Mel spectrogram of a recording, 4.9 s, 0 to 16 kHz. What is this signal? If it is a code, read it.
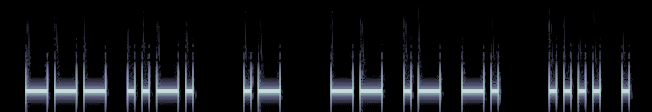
Morse code, heard as a keyed tone, about 22 wpm, 700 Hz. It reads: OF A MAN HE
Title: Sentences from Top 1300 Words 22wpm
